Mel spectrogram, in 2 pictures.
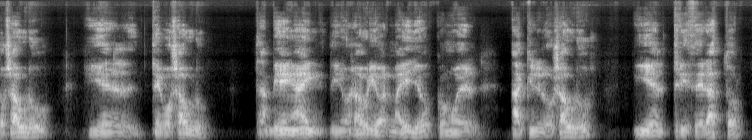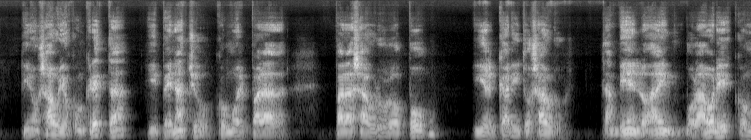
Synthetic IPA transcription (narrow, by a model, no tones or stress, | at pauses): osawɾo | ie̞lt̪e̞ɣ̞o̞sawɾo | t̪ambje̞ŋajd̪ino̞sawɾjosaɾmaiʎo̞hko̞moe̞l | akilːo̞sawɾos | ie̞lt̪ɾiθe̞ɾat̪o̞ɾ | d̪̥ino̞sawɾjo̞hko̞ŋkɾe̞t̪a | ipe̞nat͡ʃoko̞moe̞lpaɾa | paɾasawɾolopoŋ | ie̞lkaɾit̪o̞sawɾo̰s | t̪a̰mbje̞ŋlo̞̰sajmbo̞lao̞ɾe̞hko̞m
